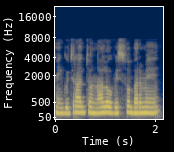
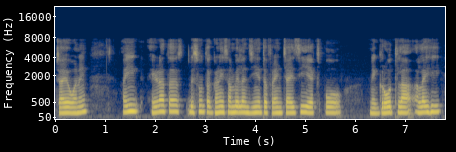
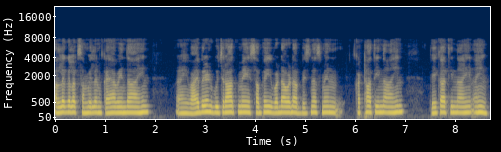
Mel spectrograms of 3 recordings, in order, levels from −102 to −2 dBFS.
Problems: none marked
